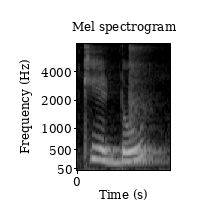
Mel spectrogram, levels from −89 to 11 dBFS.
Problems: background sounds at intervals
